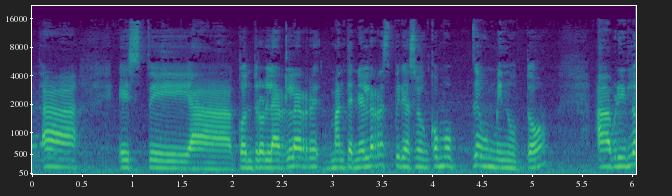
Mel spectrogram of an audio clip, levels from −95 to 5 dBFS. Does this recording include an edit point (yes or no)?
yes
